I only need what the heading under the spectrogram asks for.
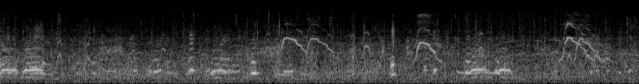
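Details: Wigeon, males and females, calling: low, gruff growling notes run through the clip, with three or four sharp rising-and-falling whistles standing out above them.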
